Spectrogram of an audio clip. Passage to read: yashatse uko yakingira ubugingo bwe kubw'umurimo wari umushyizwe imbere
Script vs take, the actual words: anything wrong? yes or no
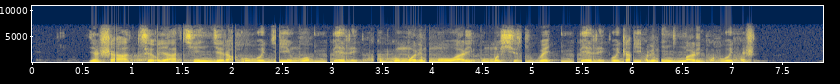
yes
